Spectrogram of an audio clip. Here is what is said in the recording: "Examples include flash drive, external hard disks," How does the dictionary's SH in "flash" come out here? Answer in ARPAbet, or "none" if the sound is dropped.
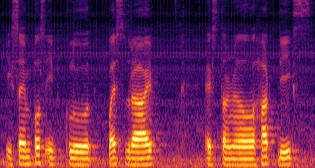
S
